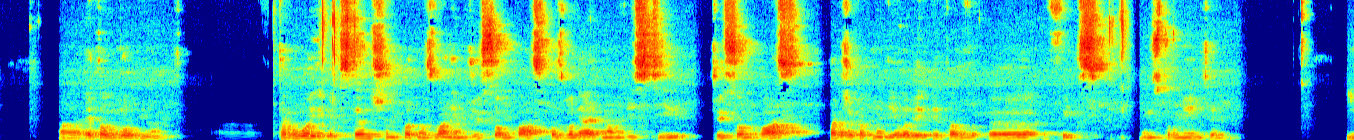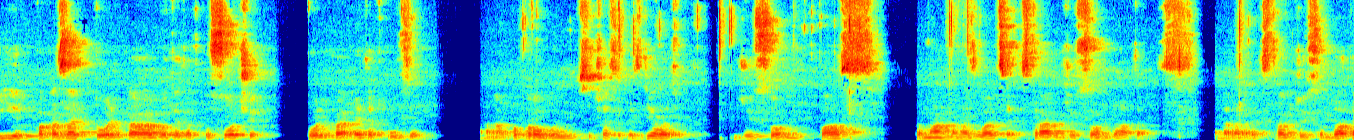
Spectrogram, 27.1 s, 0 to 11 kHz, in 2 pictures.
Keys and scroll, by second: 0.0 BackSpace, 0.3 BackSpace, 3.4 shift+super+x, 11.2 super+w, 18.8 super+b, 20.1 shift+super+p, 20.5-23.9 typing, 24.4 Down, 24.6 Up, 26.1 Return.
